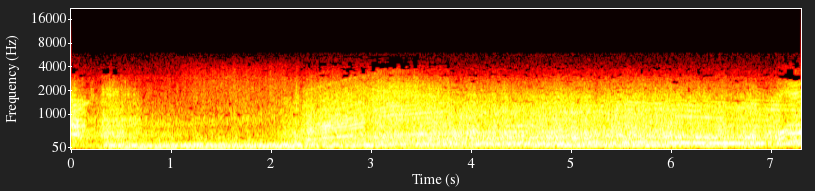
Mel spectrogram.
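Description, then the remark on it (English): A car engine rumbles steadily, its low drone rising slightly in pitch as the car is slowly backed out of the shop, with no talking over it. “Well, we gotta give Ben his car. Let me back it out the shop.”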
